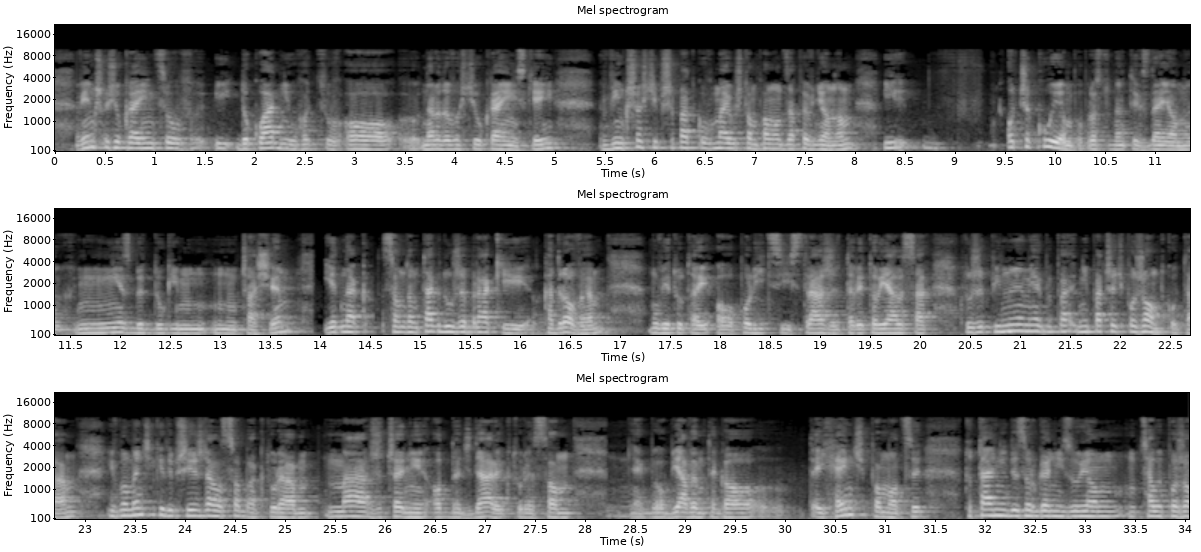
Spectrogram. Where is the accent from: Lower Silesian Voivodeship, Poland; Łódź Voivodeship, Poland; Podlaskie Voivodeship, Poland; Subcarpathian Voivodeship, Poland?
Łódź Voivodeship, Poland; Wieluń; jestem lokalnym producentem owoców, rodowitym wieluniakiem.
